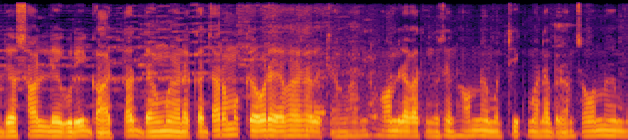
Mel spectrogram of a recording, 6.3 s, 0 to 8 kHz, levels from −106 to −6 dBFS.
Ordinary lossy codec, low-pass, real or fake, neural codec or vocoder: none; 7.2 kHz; real; none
